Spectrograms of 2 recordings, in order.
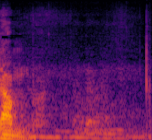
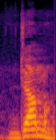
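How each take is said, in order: First: The word ends with an audible b sound. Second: The word ends on the m sound, without b. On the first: This is how the word was said in the past. "Actually ये डम्ब पढ़ा जाता था" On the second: This is how the word is said today. "इस बी को silent कर दिया गया, डम हो गया"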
